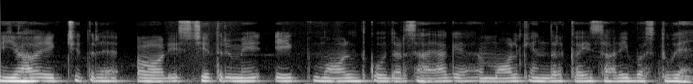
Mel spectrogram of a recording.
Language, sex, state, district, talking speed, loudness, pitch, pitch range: Hindi, male, Uttar Pradesh, Muzaffarnagar, 180 wpm, -18 LUFS, 150 Hz, 150-155 Hz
